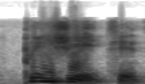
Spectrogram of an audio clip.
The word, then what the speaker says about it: appreciate: 그 가치 내가 인정하고 정말 그런 의미에서 감사하다는 것이 appreciate의 뜻이에요. appreciate. 어는 발음 안 해도 되고요. 강세도 없고요. 여기 강세가 있으니까요. 요 발음 안 해도 괜찮아요. appreciate 이렇게 하면 돼요. 나중에 듣게 해보면 다 appreciate로 들릴걸요.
